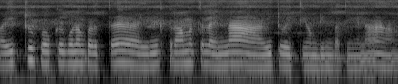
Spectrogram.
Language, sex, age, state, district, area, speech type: Tamil, female, 30-45, Tamil Nadu, Mayiladuthurai, rural, spontaneous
